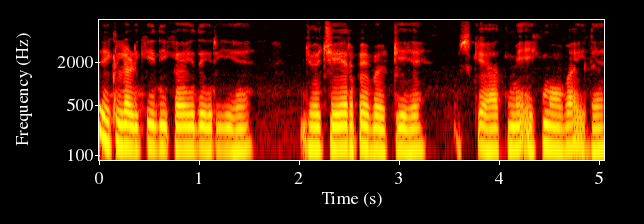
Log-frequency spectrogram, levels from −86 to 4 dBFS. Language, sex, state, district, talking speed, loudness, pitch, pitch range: Hindi, male, Uttar Pradesh, Deoria, 200 wpm, -23 LUFS, 125 Hz, 120-130 Hz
